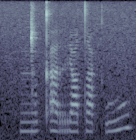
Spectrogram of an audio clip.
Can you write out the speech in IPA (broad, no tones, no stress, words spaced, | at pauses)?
ŋ͡ǀʊkʼa rɪtˤi kʼu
